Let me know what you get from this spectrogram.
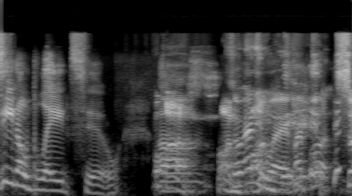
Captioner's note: laughing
